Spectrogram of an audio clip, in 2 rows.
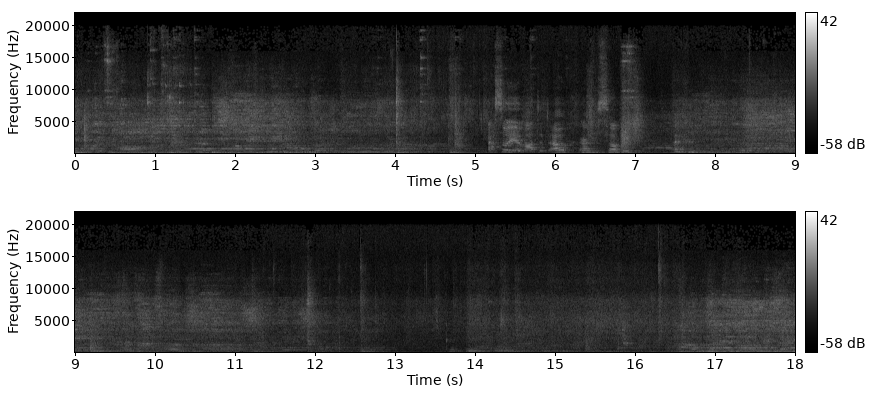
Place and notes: Schwäbisch Gmünd, Deutschland - toilet noise
Schwäbisch Gmünd, Germany, 12 May 2014, 02:07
